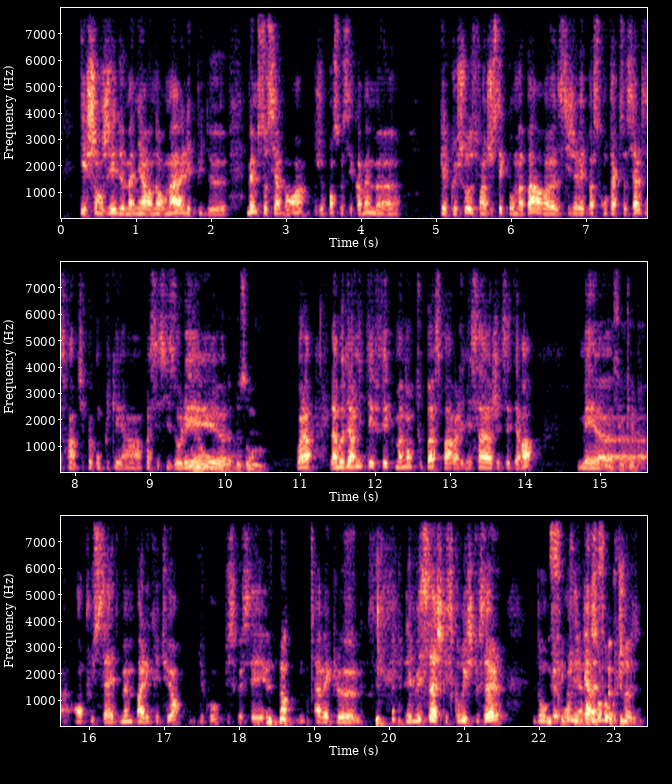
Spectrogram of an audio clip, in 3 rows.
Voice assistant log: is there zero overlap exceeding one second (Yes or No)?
No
